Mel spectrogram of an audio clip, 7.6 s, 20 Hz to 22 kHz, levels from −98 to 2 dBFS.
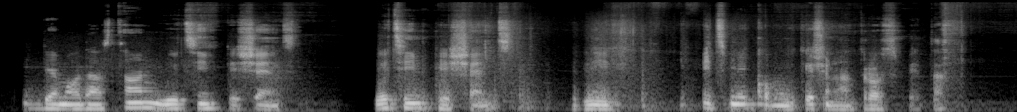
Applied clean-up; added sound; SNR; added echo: neural mask model RNNoise.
